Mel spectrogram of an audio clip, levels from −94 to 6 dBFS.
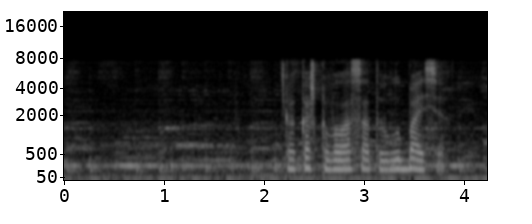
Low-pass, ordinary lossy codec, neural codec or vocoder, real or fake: none; none; none; real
